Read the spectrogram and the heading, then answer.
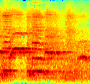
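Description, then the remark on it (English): A whistle is blown during a Bible quiz in one sustained, fairly loud note of about two seconds, its pitch wavering slightly, with no voices alongside it. “Ready for the whistle still?”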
